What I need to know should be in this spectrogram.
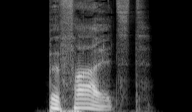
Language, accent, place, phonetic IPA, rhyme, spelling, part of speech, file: German, Germany, Berlin, [bəˈfaːlst], -aːlst, befahlst, verb, De-befahlst.ogg
- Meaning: second-person singular preterite of befehlen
